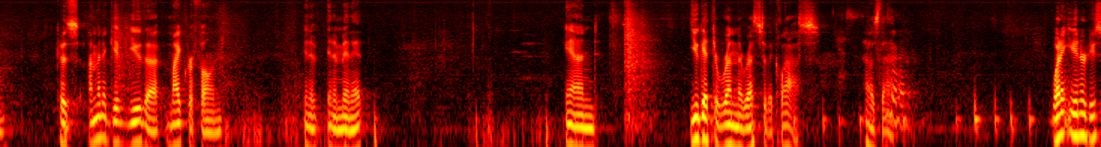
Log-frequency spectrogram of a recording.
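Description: A woman speaks calmly through a microphone, with pauses.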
